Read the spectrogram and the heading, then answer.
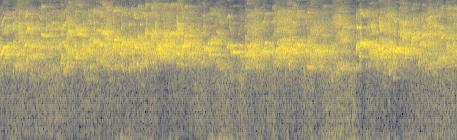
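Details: Lovebirds kept in an aviary, many birds chirping at once in a dense, continuous chatter of high squeaky notes and short tweets with no pauses, faint low rumble underneath.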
